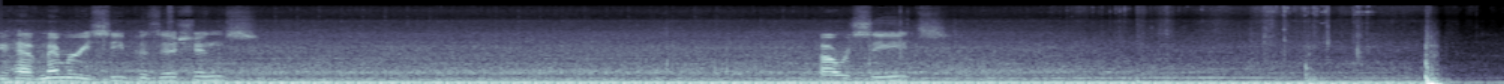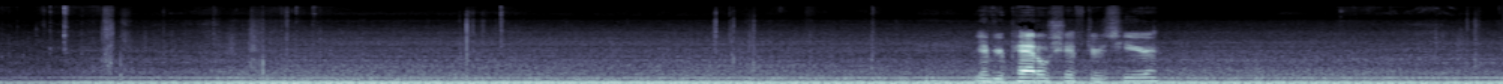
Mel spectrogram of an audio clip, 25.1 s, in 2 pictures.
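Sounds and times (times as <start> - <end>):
car engine idling: 0.0 - 25.0
car door shutting: 9.3 - 12.3.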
